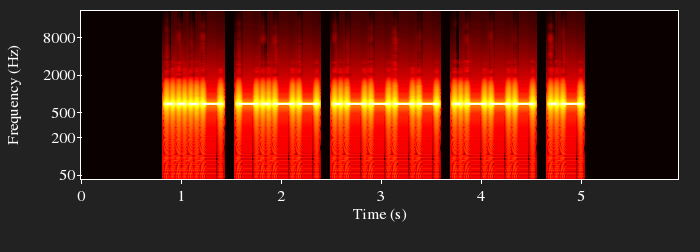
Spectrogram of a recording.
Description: Morse code, heard as a keyed tone, about 20 wpm, 700 Hz. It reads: VY1JA
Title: Call Signs Repeated 3x - 20wpm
